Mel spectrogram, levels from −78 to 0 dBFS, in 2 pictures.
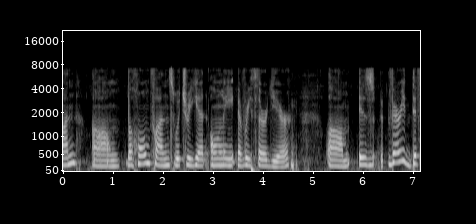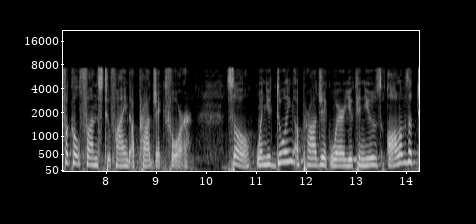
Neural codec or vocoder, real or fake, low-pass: codec, 16 kHz, 4.8 kbps, FACodec; fake; 7.2 kHz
